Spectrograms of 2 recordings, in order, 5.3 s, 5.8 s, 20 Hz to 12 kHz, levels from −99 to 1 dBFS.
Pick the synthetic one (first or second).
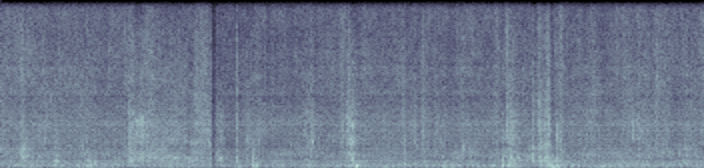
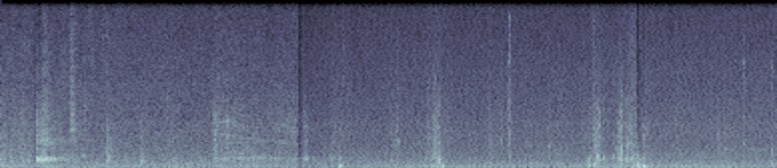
first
